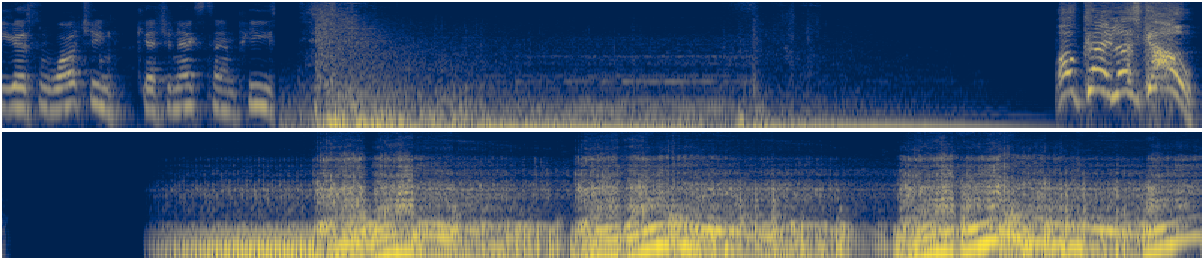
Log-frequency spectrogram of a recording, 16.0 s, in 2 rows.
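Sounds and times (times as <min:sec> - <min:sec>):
car engine idling and revving: 0:09.0 - 0:16.0.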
